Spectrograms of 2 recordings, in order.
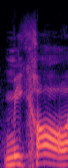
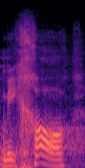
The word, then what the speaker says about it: Michal: And his wife, Michal, I think is the way you pronounce it in Hebrew, probably with a little more like Michal, she is upset about this.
